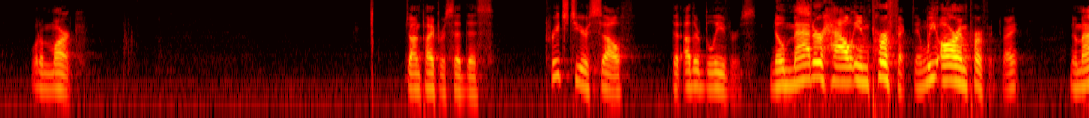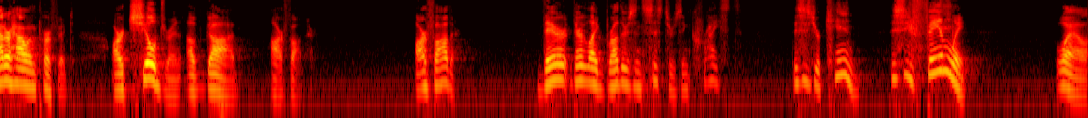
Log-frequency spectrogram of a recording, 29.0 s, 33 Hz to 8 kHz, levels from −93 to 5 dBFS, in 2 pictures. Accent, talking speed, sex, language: American, 105 wpm, male, English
